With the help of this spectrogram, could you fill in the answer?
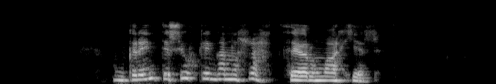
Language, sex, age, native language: Icelandic, female, 60-69, Icelandic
